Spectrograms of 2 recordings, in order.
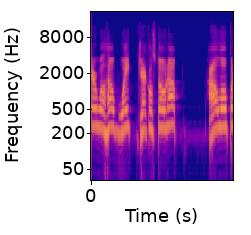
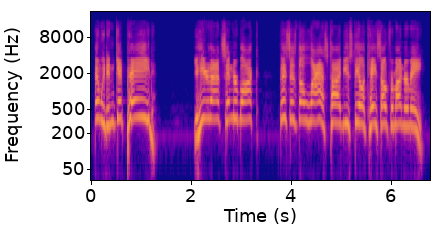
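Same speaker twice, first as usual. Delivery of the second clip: mock outrage; 6 semitones higher than usual. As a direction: rant at the cinder block. Detective rants at cinder block.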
